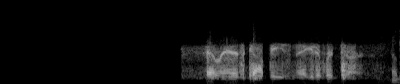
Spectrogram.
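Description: Near silence, then about two seconds in a brief voice transmission over the air-to-ground radio loop, thin and band-limited.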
